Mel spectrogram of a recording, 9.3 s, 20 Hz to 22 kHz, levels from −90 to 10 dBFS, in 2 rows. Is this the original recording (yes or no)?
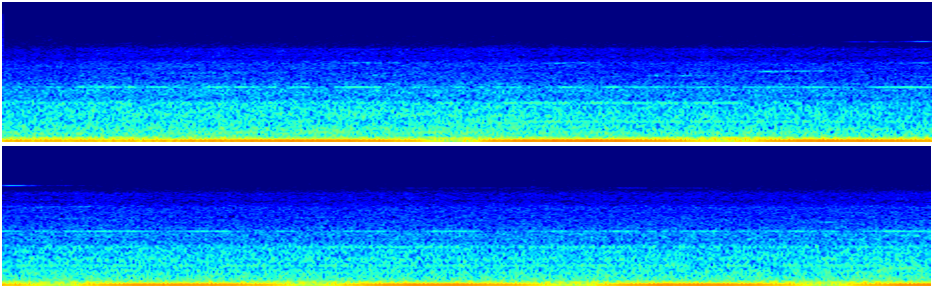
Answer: yes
